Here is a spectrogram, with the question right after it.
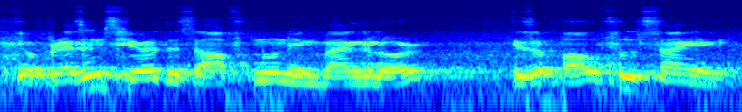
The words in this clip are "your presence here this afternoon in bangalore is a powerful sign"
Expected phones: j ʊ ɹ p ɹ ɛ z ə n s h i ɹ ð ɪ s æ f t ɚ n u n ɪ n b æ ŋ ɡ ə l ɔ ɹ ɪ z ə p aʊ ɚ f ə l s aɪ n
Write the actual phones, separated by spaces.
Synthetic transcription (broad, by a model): j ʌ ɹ p ɹ ɛ z ə n s h i ɹ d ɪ s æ f t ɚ n u n ɪ n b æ ŋ ɡ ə l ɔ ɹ ɪ z ə p aʊ ɚ f ə l s aɪ n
